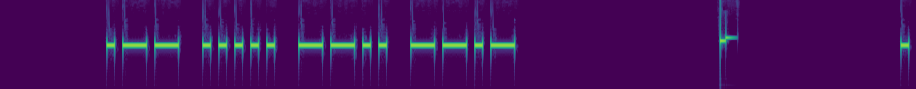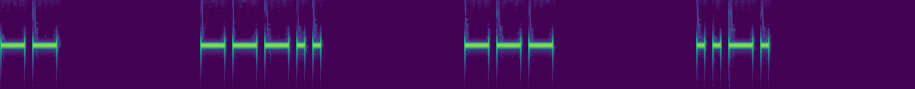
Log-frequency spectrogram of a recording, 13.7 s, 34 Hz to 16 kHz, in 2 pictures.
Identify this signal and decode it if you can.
Morse code, heard as a keyed tone, about 20 wpm, spaced as for 10 wpm, 700 Hz. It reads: W5ZQ W8OF
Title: USA Call Signs - 4 Characters - 6x Character Spacing - 20wpm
